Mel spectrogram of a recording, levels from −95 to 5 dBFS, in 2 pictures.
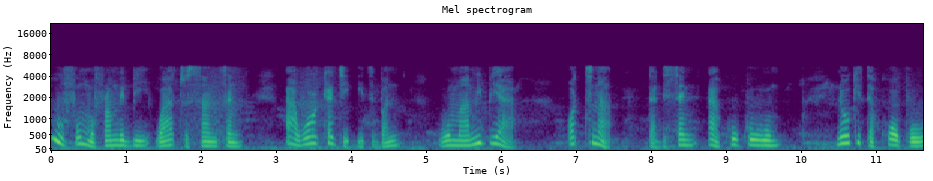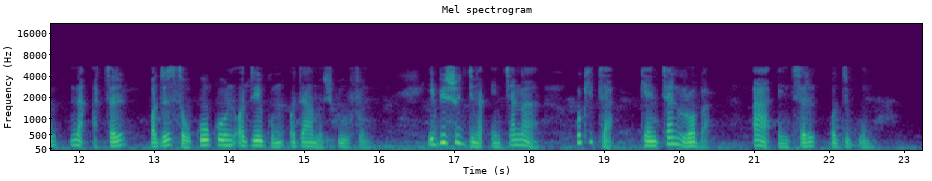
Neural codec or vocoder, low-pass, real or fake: none; 5.4 kHz; real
